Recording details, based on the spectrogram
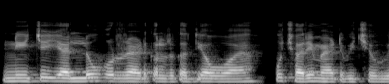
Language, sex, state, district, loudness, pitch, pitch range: Hindi, male, Uttar Pradesh, Shamli, -16 LUFS, 140 Hz, 135-150 Hz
